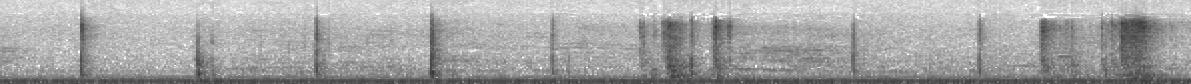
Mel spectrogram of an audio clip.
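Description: Cartoon footsteps of a man walking at a steady pace, about one and a half sharp steps a second, with louder clacks about halfway through and near the end as a wooden door is opened.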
